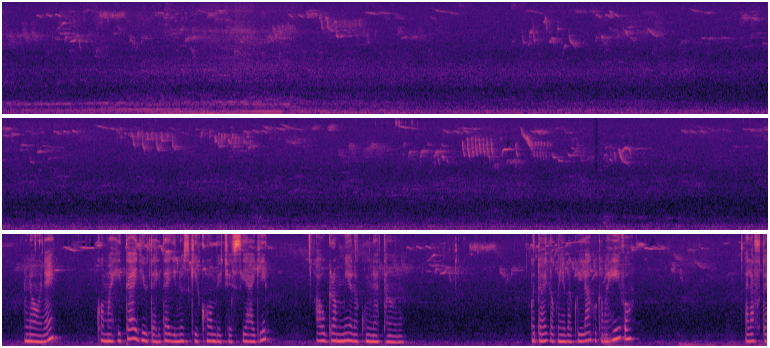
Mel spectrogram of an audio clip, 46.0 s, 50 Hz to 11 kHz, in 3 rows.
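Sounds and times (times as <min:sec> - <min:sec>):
small birds chirping: 0:00.0 - 0:45.9
low background rumble: 0:28.5 - 0:45.9.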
